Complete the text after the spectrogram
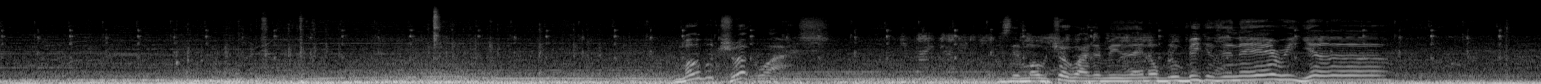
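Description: A truck engine rumbles steadily from inside the cab as it drives slowly.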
